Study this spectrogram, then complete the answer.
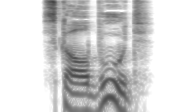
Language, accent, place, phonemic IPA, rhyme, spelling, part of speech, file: German, Germany, Berlin, /skɔrˈbuːt/, -uːt, Skorbut, noun, De-Skorbut.ogg
- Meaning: scurvy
